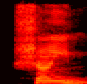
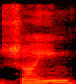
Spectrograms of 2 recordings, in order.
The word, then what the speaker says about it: sinh: You have to write shine. That's why they prefer the proper pronunciation, shine, cosh, tanh.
